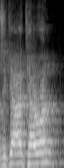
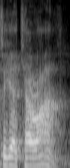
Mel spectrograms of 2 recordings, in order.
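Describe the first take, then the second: First: The speaker's own accent, with a short final vowel. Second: The other accent, with a long final vowel.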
